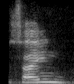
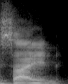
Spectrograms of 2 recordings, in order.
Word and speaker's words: sign: G is not pronounced here, so it's called silent. That's why it's not pronounced. Foreign sign.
